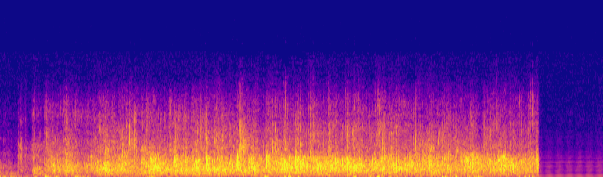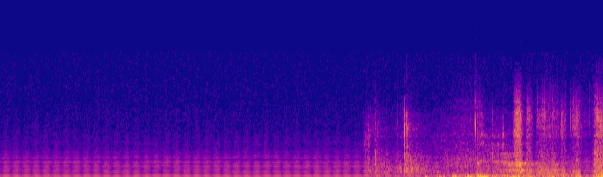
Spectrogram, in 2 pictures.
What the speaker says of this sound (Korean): 우리 김명선 간사님 오실 때 나오실 때 큰 박수 부탁드리겠습니다.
